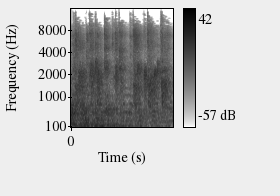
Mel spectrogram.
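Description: Audience hand clapping in an even beat of about four to five claps a second, following a punchline.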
